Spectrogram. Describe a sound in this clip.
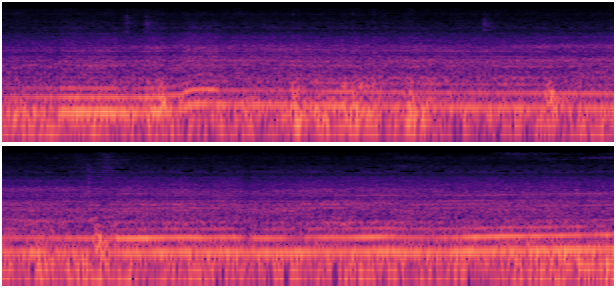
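A racing car engine drones steadily, its pitch jumping up once as the car shifts gear.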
